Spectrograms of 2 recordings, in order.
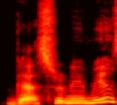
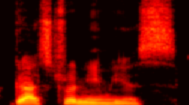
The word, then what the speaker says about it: gastrocnemius: are three in number gastronemias Soleus and plantaris gastrocnemius you can note the spelling the sea is silent when you pronounce gastrocnemius this one is a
